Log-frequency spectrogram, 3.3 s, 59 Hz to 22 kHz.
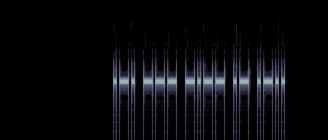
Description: Morse code, heard as a keyed tone, about 40 wpm, 700 Hz. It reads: ROYAL
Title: Top 1751-2000 Words 40wpm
